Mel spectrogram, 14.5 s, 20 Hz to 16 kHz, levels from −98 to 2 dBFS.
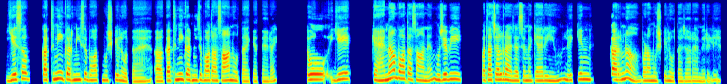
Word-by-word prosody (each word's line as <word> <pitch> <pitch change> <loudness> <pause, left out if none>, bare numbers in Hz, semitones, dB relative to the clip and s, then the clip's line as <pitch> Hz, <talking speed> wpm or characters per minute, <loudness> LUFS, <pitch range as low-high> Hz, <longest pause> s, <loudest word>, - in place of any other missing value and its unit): ये 215 +6 +4
सब 255 +1 -1 0.2
कथनी 245 +5 +3
करनी 225 -1 +3
से 245 +2 -1
बहुत 210 -1 -2
मुश्किल 205 +1 -2
होता 160 -4 -4
है 155 +4 -5
अ, 170 -1 -1
कथनी 220 +5 +3
करनी 210 -3 +1
से 225 - -2
बहुत 205 0 +1
आसान 195 +1 +3
होता 175 -4 -4
है 160 -1 -5
कहते 160 0 -11
हैं 155 0 -6
राइट 175 +6 -7 0.6
तो 235 +1 +5
ये 235 +6 +1 0.5
कहना 215 +7 +4
बहुत 275 -4 +2
आसान 210 -6 -1
है, 200 - -3
मुझे 235 -2 +2
भी 250 0 0 0.4
पता 220 +1 +2
चल 230 +1 +2
रहा 230 -1 +3
है 205 - 0
जैसे 190 +1 -2
मैं 195 0 -2
कह 190 0 -2
रही 190 -1 -2
हूँ 190 +6 -2
लेकिन 240 +2 0 0.4
करना 240 +4 +4 0.2
बड़ा 185 0 -1
मुश्किल 185 +1 -3
होता 165 -1 -6
जा 165 0 -7
रहा 170 0 -7
है 170 - -7
मेरे 160 0 -8
लिए। 205 +3 -11
210 Hz, 195 wpm, -22 LUFS, 185-235 Hz, 0.6 s, तो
